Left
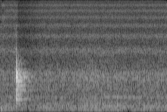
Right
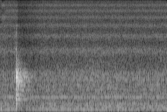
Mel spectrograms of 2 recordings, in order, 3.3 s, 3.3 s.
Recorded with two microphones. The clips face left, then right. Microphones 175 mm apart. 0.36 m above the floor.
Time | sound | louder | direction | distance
0.3 | a thud | even | 25° right (ahead or behind) | 2.5 m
